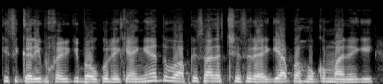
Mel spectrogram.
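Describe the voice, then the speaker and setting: A man's voice: mid-range voice, steady tone, quick pace, darkish tone, dry recording, natural voice. A man voicing an earnest, principled young son in a cartoon story, persuading his parents. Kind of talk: cartoon voice acting.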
